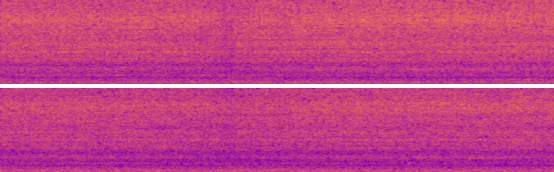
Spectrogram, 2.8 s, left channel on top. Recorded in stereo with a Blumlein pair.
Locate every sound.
0.0 s running water: 65° left, 1.1 m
